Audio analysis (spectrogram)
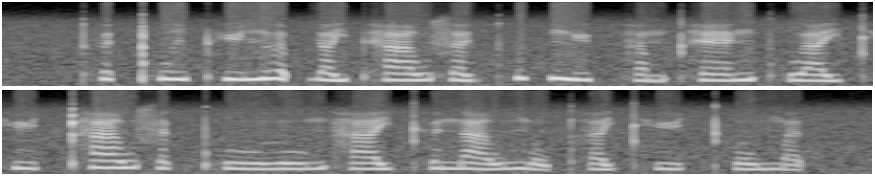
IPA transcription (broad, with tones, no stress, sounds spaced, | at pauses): kʰ ɵ˨˥ t̚ kʷʰ iː˨˧ pʰ yː˨˥ n l ɐ˨˥ p̚ j ɐ˨˧ j pʰ aː˨˧ w s ɐ˨˥ j kʷʰ ɪ˥ k̚ ŋ yː˨˥ p̚ h ɐ˨˩ m t̪ʰ ɛː˨˥ ŋ kʷʰ aː˨ j t̪ʰ yː˨ t̚ pʰ aː˥ w s ɐ˧ k̚ pʰ uː˨ l uː˨˥ ŋ h aː˧ j t̪ʰ ɵ˧ n aː˨˥ w ŋ o˨˩ w kʰ ɐ˨ j t̪ʰ yː˨˥ t̚ t̪ʰ o˨˧ w m ɐ˨ t̚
